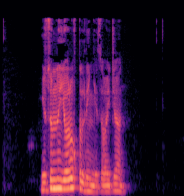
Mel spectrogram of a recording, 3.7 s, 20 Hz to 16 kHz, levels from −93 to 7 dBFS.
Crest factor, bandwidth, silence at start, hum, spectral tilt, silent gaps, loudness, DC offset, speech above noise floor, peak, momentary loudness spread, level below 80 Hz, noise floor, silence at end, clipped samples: 18 dB; 11.5 kHz; 0.85 s; none; -6 dB/octave; none; -17 LUFS; under 0.1%; 61 dB; -2 dBFS; 14 LU; -64 dBFS; -77 dBFS; 1.2 s; under 0.1%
